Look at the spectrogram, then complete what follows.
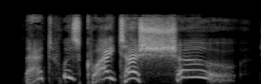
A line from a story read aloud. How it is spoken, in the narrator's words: Joran cackled, voice emanating from somewhere in the motionless horde of Mikik's creatures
